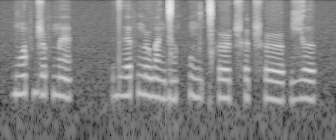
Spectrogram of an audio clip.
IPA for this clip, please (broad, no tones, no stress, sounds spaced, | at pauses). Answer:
ɡʷ ã f ɖ͡ʐ ə˞ f m ɛ̃ | dʱ ɛ f ŋ ə˞ w ã ɡ͡ǀ ə̃ f kʷ ə̃ ɡʷ ə̃ ǀʰ ə˞ ʈ͡ʂʰ ə ʈ͡ʂʰ ə˞ | ʑ ə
